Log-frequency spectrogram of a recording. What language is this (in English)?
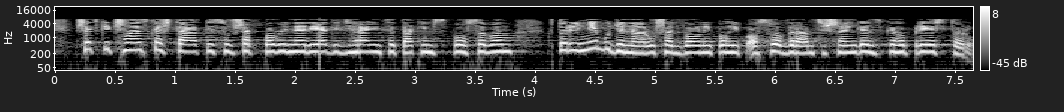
Slovak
